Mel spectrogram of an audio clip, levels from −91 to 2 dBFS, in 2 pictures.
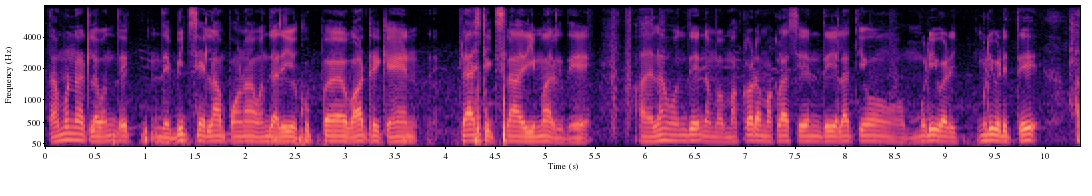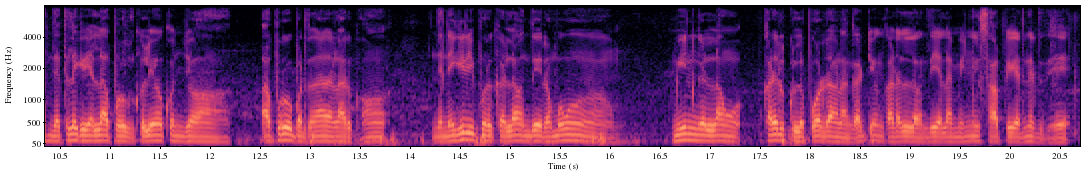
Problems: none marked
